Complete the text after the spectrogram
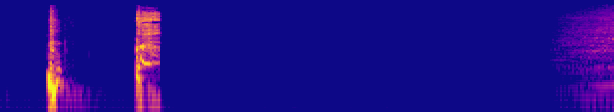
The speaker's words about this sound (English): Oh, nothing better than having a cough attack before you can hit the cough button. That's for sure. Sorry about blowing out your eardrums there.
